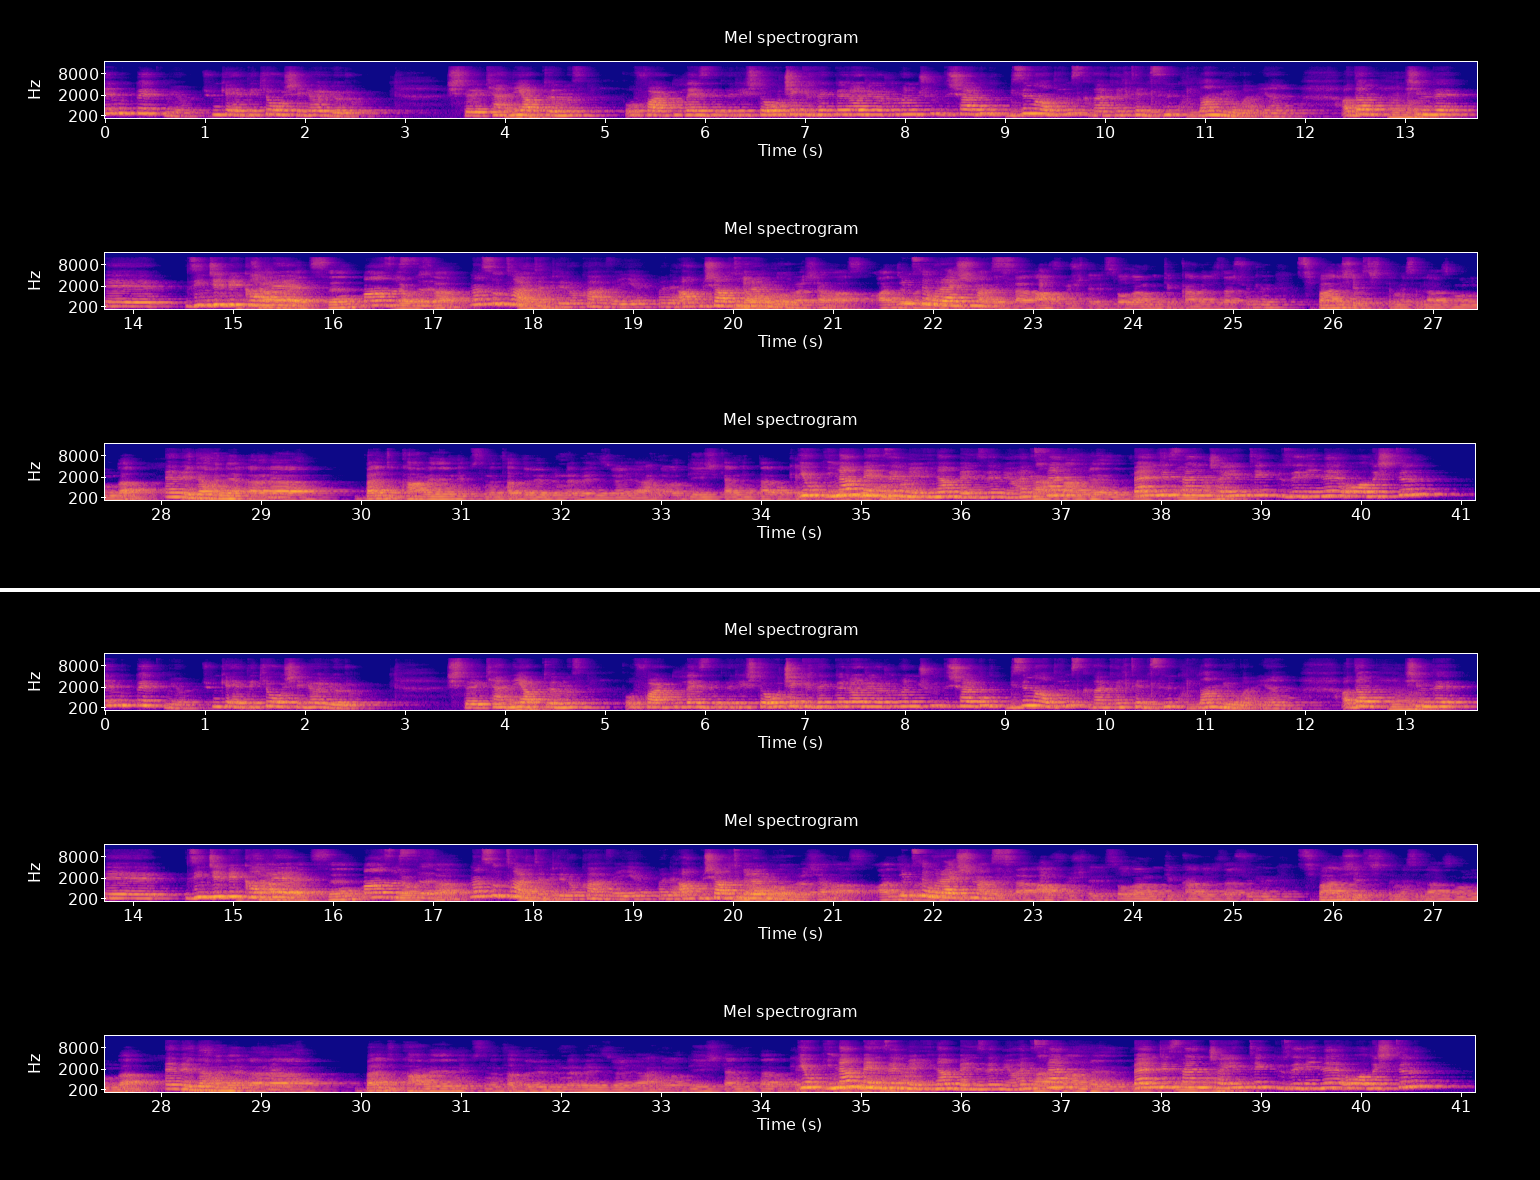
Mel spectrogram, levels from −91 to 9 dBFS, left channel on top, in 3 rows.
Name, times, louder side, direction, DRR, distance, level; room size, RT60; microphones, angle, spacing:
voice 1, 0.0-2.5 3.4-4.7 5.2-13.5 13.7-14.3 14.5-15.6 16.3-17.0 17.4-20.6 21.7-22.6 28.0-28.4 29.1-29.2 34.4-37.1 37.7-40.6, equal, 10° right, -2 dB, 0.9 m, -23 dB
voice 2, 12.8-13.2 15.2-15.7 16.0-16.3 16.6-17.3 17.8-18.2 20.0-22.0 22.4-25.4 25.7-27.8 28.2-29.5 30.0-35.5 36.6-38.7, left 2 dB, 50° left, -3 dB, 1.8 m, -27 dB
6.3 x 5.1 x 3.2 m, 1.1 s
head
